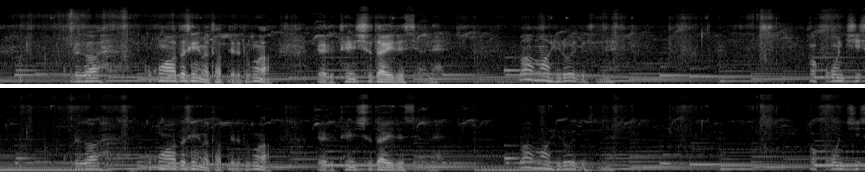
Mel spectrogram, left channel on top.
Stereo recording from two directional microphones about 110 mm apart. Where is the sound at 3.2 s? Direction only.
40° right (ahead or behind).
